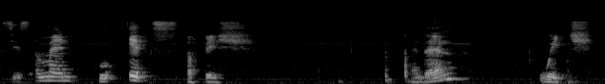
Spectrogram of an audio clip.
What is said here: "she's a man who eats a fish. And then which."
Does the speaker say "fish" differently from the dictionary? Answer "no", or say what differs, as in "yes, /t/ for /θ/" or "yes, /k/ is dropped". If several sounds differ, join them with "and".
no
